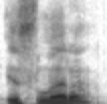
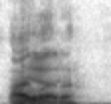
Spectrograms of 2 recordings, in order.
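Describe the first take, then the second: First: The S in the name is pronounced. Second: The S in the name is silent. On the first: "am I saying this right?" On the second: "I'm going silent S"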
